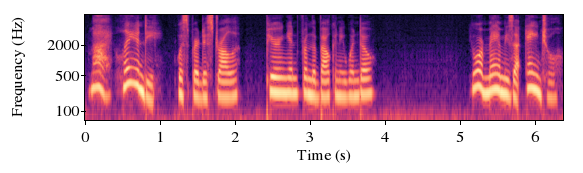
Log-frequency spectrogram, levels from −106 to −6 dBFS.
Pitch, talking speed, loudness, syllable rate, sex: 230 Hz, 130 wpm, -18 LUFS, 5.7 syllables/s, female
